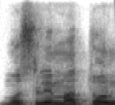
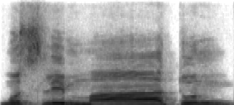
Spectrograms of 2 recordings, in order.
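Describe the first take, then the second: First: The middle 'a' vowel is cut short. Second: The middle 'a' vowel is drawn out long. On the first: It sounds like it refers to one woman. The speaker calls it wrong. "یہ تو مجہول پڑھ دیا آپ نے" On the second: It refers to many women. The speaker calls it right. "جمع میں ذرا الف کو کھینچ دیا کریں"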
